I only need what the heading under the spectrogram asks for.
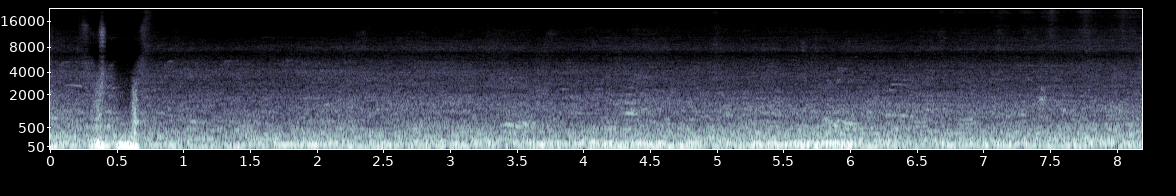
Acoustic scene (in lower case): residential area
